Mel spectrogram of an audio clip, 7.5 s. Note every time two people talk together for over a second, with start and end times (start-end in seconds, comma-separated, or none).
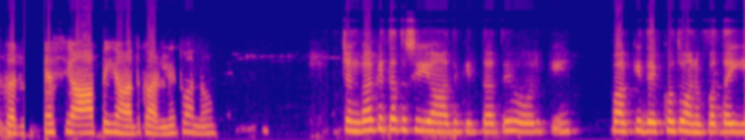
none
